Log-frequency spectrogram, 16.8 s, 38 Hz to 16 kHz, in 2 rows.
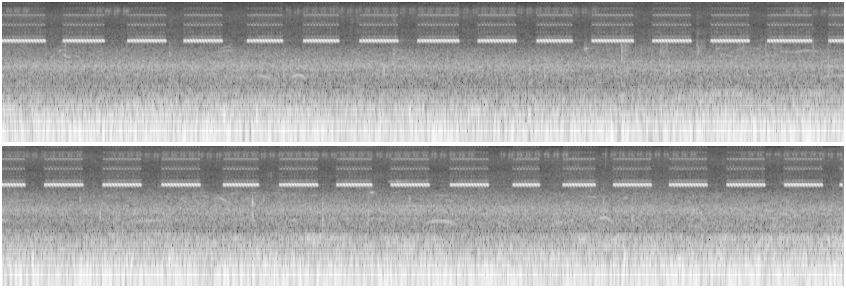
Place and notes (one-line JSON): {"title": "Tempelhofer Feld, Berlin, Deutschland - tree cricket", "date": "2019-08-05 20:10:00", "description": "approaching a single tree cricket in the grass until I could see it. Later the cricket moves away, and so did the recordist\n(Sony PCM D50, DPA4060)", "latitude": "52.48", "longitude": "13.40", "altitude": "47", "timezone": "Europe/Berlin"}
